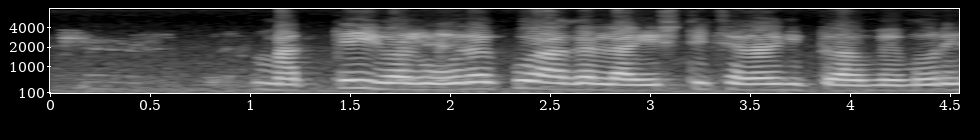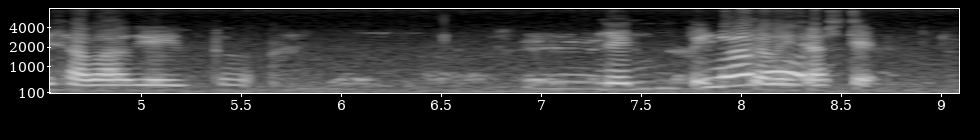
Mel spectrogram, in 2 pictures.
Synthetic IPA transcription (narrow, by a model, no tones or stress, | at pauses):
mɐt̪ːeiʋaːɡɐoːɾɐkːuːaːɡɐlːɐeʂʈit͡ʃɛnːaːɡit̪ːuamemoɾisɐʋaːʋeːjit̪ːu | nenpik̪ːɐʋeɐʂʈe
